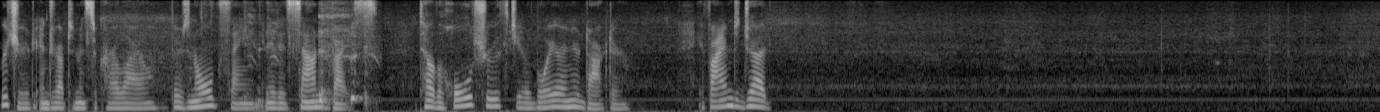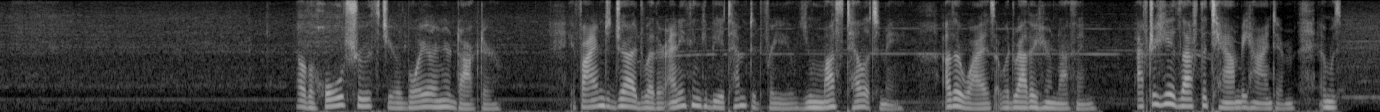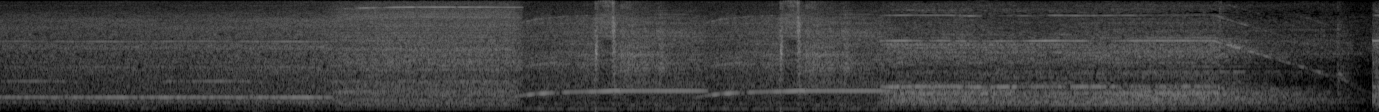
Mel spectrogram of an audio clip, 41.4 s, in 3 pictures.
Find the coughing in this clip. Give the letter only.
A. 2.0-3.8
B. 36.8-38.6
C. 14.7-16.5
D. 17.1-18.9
A.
